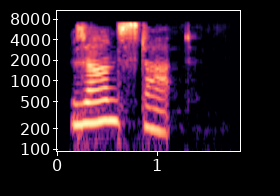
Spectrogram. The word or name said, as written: zaanstad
